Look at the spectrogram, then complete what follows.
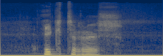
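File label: "icterus", Dutch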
